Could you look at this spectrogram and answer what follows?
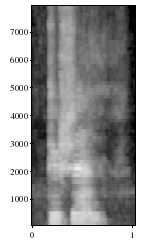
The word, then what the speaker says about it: Duchenne: Dutching? Cannot be saying that right either. I'll make sure you get some of these right. I'm getting a lot of these names wrong. Duchenne. Oh, Duchenne.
